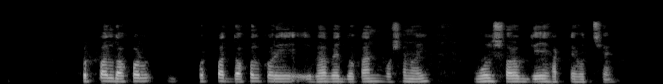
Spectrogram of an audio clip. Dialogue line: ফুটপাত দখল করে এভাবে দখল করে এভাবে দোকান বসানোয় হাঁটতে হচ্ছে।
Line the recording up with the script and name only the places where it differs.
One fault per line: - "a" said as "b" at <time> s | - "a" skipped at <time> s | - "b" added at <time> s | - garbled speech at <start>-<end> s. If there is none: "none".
- "দখল করে এভাবে দোকান বসানোয়" said as "দোকান বসানোয় মূল সড়ক দিয়েই" at 3.5 s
